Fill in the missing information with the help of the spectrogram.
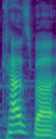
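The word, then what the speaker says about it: kasbah: arena in ancient caritage me neither a casbah pronounced casbah is a wild medieval city found in north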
